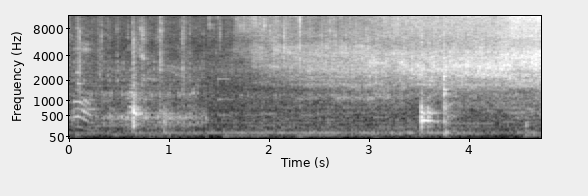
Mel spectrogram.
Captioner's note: sizzle sizzle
